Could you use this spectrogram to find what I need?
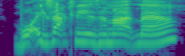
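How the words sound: It is read in a rude, snippy tone. The speaker calls it right. "in a ruder voice"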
